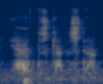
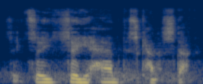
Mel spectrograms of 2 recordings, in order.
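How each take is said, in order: First: Whispered echo of the line before. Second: Said in the usual way. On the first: Shown as a demonstration. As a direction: repeat it under your breath. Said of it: "whispered echo of the previous line". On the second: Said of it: "plain take before the whispered echo".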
